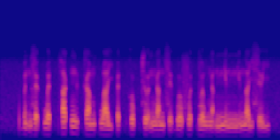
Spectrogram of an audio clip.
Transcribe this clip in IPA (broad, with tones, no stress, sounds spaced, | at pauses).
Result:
ɓ ə̰˧˨ n z ə̰ː˧˨ k w ə˨˩ t̚ t̪ʰ a˦˥ k̚ ŋ ɨ˨˩ k a˧ m k w a˧ j ʔ ə˨˩ t̚ k o˦˥ p̚ s ṵ˧˨ ə̯ ŋ a˧ n s ɨ̰˧˨ ɓ o˨˦ f o˦˥ t̚ v ə˧ w ŋ a̰˧˥ n ɲ ɛ˨˩ n ɲ ɨ̰˧˥ n a˧ j s ɨ˨˦ j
